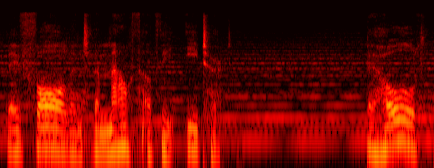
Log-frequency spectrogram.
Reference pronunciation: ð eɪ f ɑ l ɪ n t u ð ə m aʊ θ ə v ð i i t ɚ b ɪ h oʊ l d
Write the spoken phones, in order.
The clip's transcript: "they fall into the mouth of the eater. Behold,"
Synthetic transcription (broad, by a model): ð eɪ f ɑ l ɪ n t u ð ə m aʊ θ ə v ð i i t ɚ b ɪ h oʊ l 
